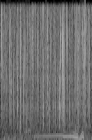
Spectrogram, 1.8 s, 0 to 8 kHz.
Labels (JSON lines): {"label": "biophony, cascading saw", "recorder": "SoundTrap 600 or HydroMoth"}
